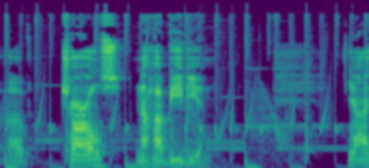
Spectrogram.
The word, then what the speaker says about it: Nahabedian: Recorded this episode May 8th, 2020, sober, with a very interesting gentleman by the name of Charles Nahabedian.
